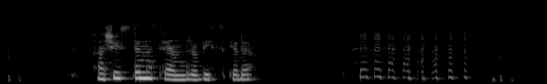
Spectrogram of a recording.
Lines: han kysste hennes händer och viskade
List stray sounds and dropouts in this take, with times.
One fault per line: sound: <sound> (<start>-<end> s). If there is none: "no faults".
sound: laugh (3.4-4.7 s)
